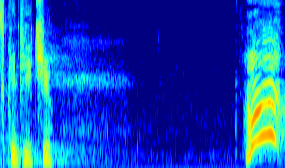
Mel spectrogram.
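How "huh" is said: squeaky high huh, much higher and louder; teasing the congregation with a high huh; mock puzzled huh. Real, not acted. Prompting congregation.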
